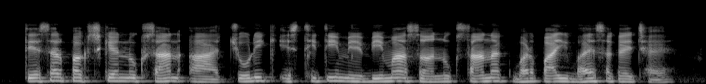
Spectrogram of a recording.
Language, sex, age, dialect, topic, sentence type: Maithili, female, 36-40, Eastern / Thethi, banking, statement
